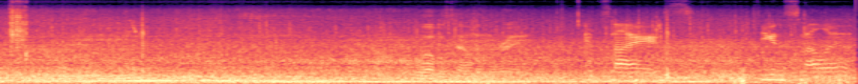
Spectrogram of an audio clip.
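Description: A pickup truck engine idles nearby.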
